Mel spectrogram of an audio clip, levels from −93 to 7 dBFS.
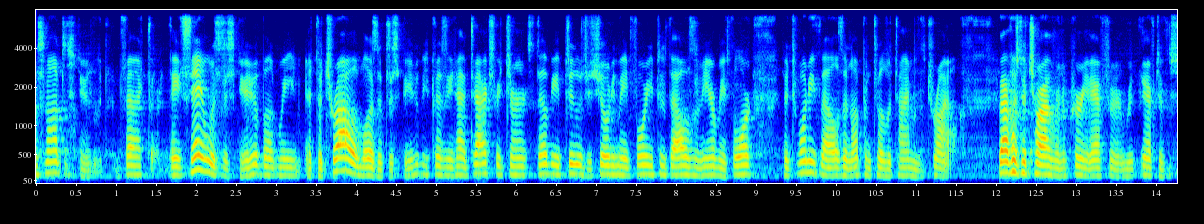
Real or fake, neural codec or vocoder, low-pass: fake; autoencoder, 22.05 kHz, a latent of 192 numbers a frame, VITS, trained on one speaker; 7.2 kHz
